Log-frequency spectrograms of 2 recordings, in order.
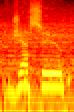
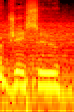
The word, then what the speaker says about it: Jesu: That's from a band called Jesu, or Jesu. I've heard it pronounced both ways.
